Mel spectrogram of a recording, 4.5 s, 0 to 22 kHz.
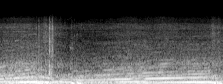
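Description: A 450hp Toyota Chaser drift car on a test drive, its engine loud and close, revving up through a gear with a brief dip at a shift, then pulling again with rising pitch.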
